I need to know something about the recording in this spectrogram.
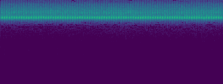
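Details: Soothing grasshopper chorus without music, a shrill, even trill made of rapid regular pulses, about three per second, holding steady in loudness throughout with nothing else heard.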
